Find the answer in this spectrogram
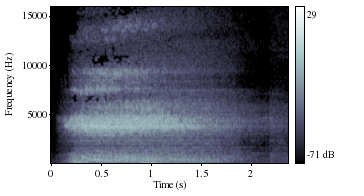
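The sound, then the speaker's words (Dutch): A single slow breath from a calm breathing exercise swells quickly into a soft airy rush, then fades gradually over about two seconds. “We ademen in door de neus kunnen de ogen rustig sluiten.”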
